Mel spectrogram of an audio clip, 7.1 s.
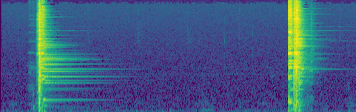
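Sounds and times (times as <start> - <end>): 
pots opened and closed: 0.7 - 1.4, 5.8 - 6.3.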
